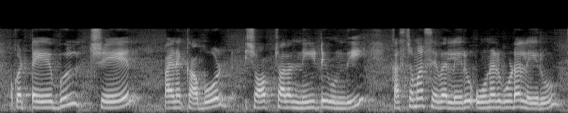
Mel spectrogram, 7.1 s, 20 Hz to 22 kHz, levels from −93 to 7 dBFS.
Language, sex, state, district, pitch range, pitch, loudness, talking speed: Telugu, female, Andhra Pradesh, Guntur, 210-250 Hz, 220 Hz, -16 LUFS, 125 wpm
